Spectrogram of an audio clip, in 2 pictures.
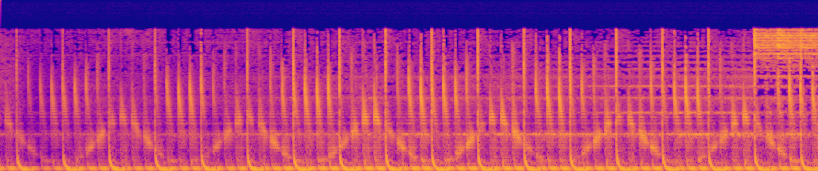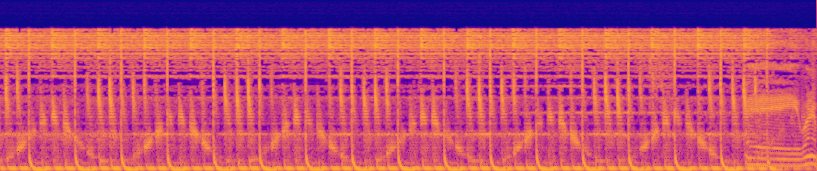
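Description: A loud, steady German techno track with a pounding four-on-the-floor kick, repeating sweeping synth patterns, and a bright hi-hat layer that joins midway and drives on without vocals.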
